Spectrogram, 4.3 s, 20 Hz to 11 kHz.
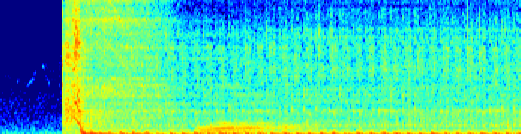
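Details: Honda Fourtrax TRX250 quad after starter motor repair (brushes swapped, original housing refitted): cranks briefly, catches at once and settles into an even, steady thumping idle; starter and start healthy.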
